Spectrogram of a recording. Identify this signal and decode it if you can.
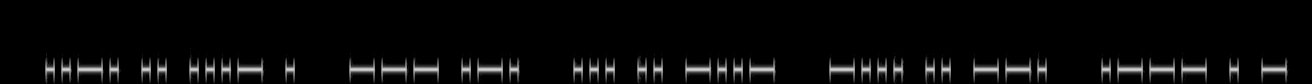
Morse code, heard as a keyed tone, about 14 wpm, 700 Hz. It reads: FIVE OR SIX BIG JET
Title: Pangram Challenge v2 - 15wpm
